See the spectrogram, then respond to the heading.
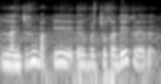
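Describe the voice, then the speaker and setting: Chatty higher-voiced woman storyteller. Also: steady tone, measured pace, warm tone, slight background noise. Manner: chatty, quotes characters, breaks into laughter. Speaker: storyteller retelling a drama. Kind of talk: casual spoken plot retelling.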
